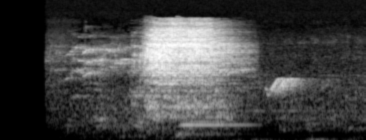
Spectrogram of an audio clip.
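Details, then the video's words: A spotted bowerbird gives a loud, harsh hissing rasp lasting under a second, led in by softer scratchy chatter and followed by a brief rising note. "Spotted Bowerbird"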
